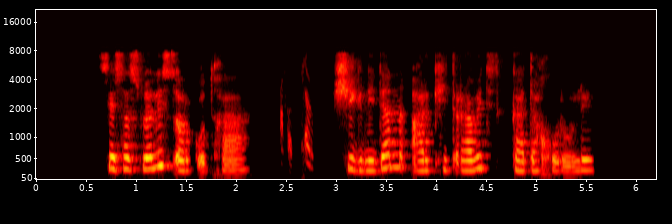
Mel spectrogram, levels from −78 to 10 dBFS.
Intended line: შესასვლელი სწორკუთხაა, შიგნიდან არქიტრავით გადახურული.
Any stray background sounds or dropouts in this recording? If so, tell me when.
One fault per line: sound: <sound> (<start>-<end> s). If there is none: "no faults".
sound: chirp (2.4-2.8 s)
